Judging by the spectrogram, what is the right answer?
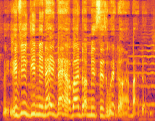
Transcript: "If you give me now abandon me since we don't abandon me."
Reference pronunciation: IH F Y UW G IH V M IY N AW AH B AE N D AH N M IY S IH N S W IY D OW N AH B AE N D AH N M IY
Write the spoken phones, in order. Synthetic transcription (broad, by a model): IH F Y UW G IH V M IY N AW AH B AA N D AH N M IY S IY S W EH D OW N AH B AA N D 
